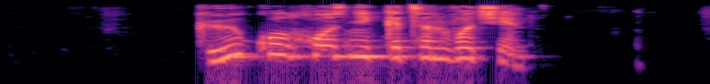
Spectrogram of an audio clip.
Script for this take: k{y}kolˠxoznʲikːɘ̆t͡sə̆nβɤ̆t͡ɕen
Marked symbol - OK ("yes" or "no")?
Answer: yes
